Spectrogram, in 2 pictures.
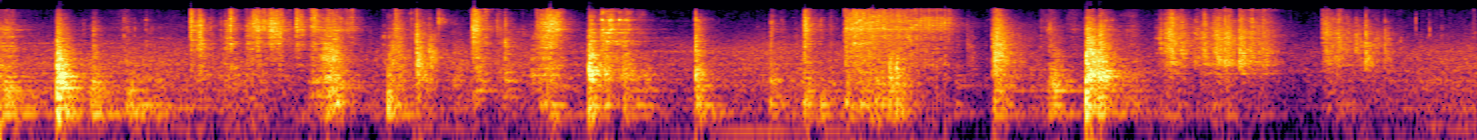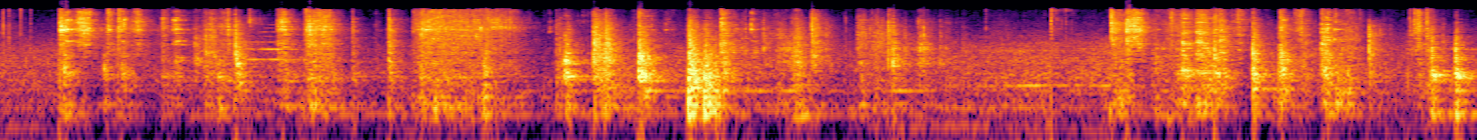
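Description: Irregular clattering, knocking and scraping of hard parts being handled, with several noisy bursts lasting about a second each.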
